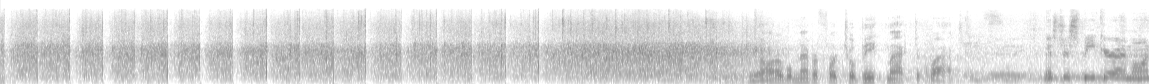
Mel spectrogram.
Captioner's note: applause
